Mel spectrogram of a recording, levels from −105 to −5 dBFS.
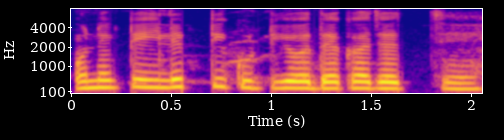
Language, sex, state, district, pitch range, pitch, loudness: Bengali, female, Assam, Hailakandi, 225-260 Hz, 235 Hz, -14 LUFS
